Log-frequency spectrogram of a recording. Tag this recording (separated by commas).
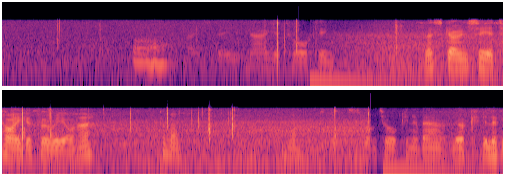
Speech, inside a small room, outside, urban or man-made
